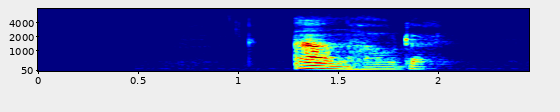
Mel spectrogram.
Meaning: 1. persister, one who perseveres 2. (extramarital) lover
- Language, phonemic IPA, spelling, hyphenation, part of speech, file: Dutch, /ˈaːnˌɦɑu̯.dər/, aanhouder, aan‧hou‧der, noun, Nl-aanhouder.ogg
